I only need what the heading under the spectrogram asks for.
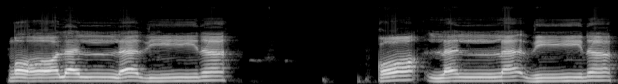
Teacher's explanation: قاف کو موٹا کرنا ہے، لام کو دبانا ہے، سختی کرنی ہے، ذال کو نرم کرنا ہے، زبان تھوڑی سی باہر نکالیں گے، ذال کو پڑھتے وقت ذال یا زیر دی نون زبرنا۔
